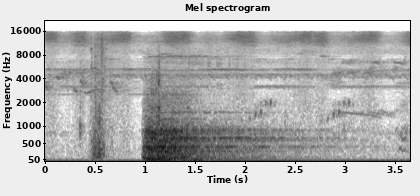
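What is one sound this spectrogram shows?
A deep magical whoosh swells and fades away.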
